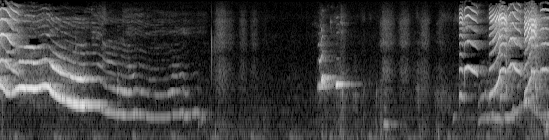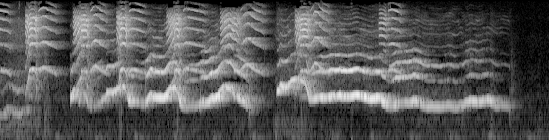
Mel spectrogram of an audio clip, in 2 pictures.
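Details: A female Italian Greyhound "singing" with her toy opens with a drawn-out howl that slides steadily downward, then after a pause breaks into quick warbling, rising-and-falling high yodelling howls and yips, several each second.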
